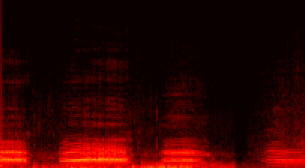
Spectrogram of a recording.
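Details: Grizzly cub in its second summer pleading to nurse from its mother at Silver Salmon Creek in Lake Clark, Alaska, in June; four droning, buzzy, tonal wails, the second longest and loudest, separated by brief pauses.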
